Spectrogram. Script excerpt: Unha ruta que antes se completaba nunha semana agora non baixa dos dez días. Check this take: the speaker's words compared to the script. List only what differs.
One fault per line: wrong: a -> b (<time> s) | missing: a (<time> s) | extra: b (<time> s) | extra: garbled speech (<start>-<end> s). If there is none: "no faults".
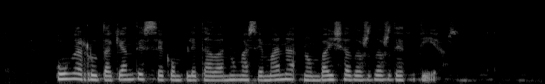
missing: agora (2.9 s)
extra: dos (3.8 s)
